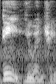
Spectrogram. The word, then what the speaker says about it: Deng: pronounced as Dung, like D-U-N-G, Mao Zedong. The guy who followed him was Deng Xiaoping. Even though the name was spelled D-E-N-G, it was pronounced Dung.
